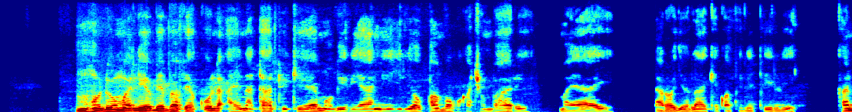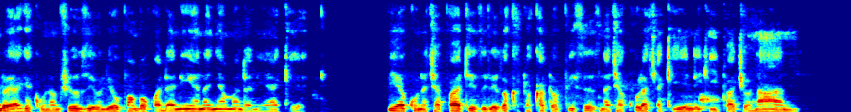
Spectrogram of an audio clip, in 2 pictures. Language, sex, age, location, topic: Swahili, male, 18-24, Mombasa, agriculture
